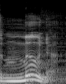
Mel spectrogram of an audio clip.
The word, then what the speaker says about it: Munna: Its name comes from the Japanese word mu, which means dream, and Luna. Therefore, the pronunciation Muna makes perfect sense. I think I just called it Muna because I was like, oh, it looks like a Bubba, but with different letters. So I'm gonna try to switch to Muna.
